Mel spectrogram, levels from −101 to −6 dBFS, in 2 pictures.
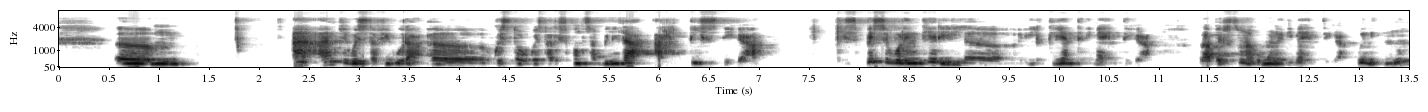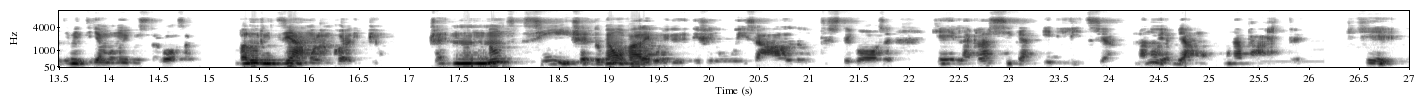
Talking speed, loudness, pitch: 125 wpm, -22 LUFS, 350 Hz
